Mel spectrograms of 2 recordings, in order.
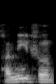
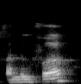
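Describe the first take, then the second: First: The middle vowel is an 'ee' sound. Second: The middle vowel is an 'oo' sound. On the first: The speaker calls it wrong. "often somewhat mispronounced as Hanifa" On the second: The speaker calls it right. "the real correct pronunciation word is Chanufa"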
